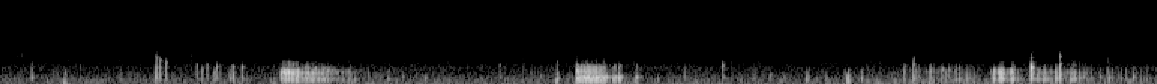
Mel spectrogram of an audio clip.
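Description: Low gurgling rumbles and scattered bubbling pops, in three louder bursts. Ordinary stomach growling.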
